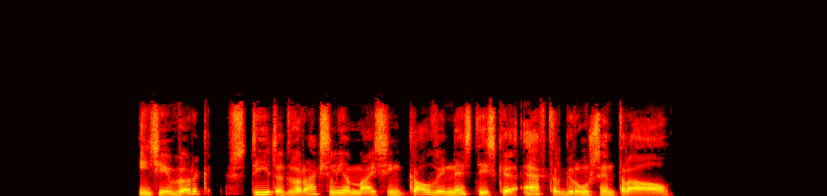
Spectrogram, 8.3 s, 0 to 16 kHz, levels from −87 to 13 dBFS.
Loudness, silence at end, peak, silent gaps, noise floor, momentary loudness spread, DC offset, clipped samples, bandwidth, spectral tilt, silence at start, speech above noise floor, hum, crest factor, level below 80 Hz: -19 LUFS; 1.6 s; -2 dBFS; 2.12-2.20 s, 2.47-2.51 s; under -90 dBFS; 5 LU; under 0.1%; under 0.1%; 8.2 kHz; -4 dB/octave; 1.4 s; over 71 dB; none; 18 dB; -60 dBFS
